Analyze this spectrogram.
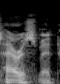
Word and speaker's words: harassment: other than the divisive discussion of how to pronounce harassment which is harassment actually and rather divisive but let me ask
